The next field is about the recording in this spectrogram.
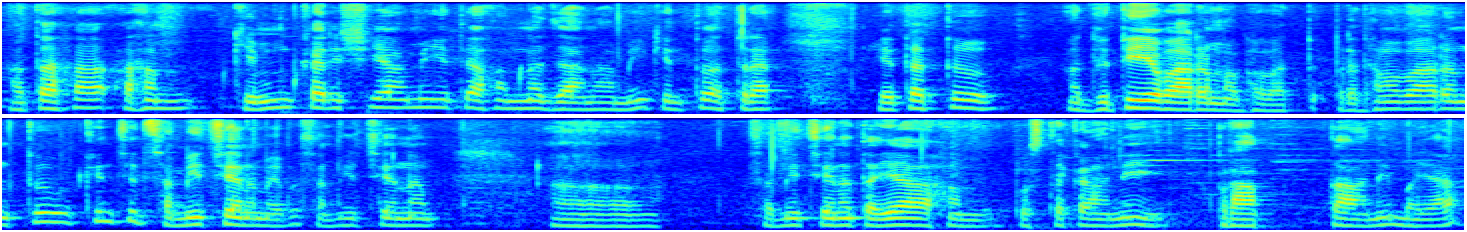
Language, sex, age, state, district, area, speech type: Sanskrit, male, 60+, Andhra Pradesh, Visakhapatnam, urban, spontaneous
